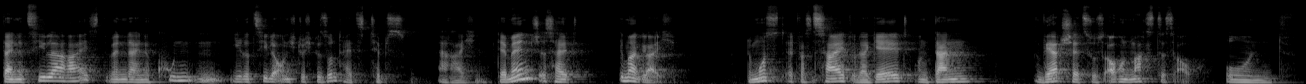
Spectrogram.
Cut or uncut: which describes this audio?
cut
